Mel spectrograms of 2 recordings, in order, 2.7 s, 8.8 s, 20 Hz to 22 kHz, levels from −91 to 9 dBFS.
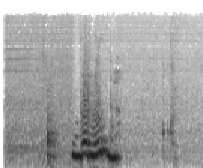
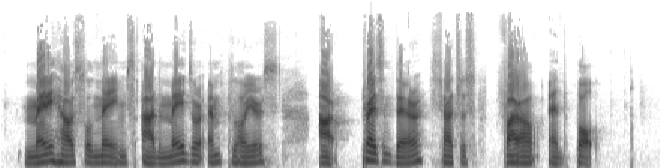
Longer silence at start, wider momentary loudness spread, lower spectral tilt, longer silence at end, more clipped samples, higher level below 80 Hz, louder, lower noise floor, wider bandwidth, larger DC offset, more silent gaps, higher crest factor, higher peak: second, 0.05 s vs 0.35 s; first, 23 LU vs 10 LU; about the same, -6.5 dB/octave vs -5.5 dB/octave; second, 0.35 s vs 0.9 s; neither; about the same, -48 dBFS vs -52 dBFS; first, -10 LUFS vs -16 LUFS; second, -33 dBFS vs -55 dBFS; about the same, 16 kHz vs 16.5 kHz; neither; neither; second, 12 dB vs 18 dB; about the same, -2 dBFS vs 0 dBFS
